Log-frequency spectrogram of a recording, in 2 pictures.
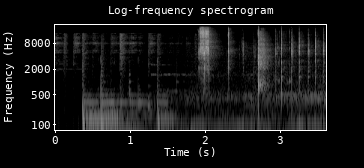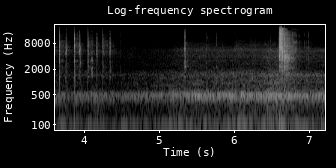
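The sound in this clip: A beer bottle is handled and opened, then sprays over a computer. Scattered sharp clicks and snaps lead into a growing fizzy hiss, with a louder gush near the end and no voices.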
